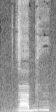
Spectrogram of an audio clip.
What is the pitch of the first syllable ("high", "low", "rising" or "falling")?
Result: low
